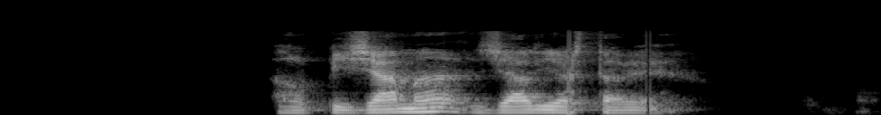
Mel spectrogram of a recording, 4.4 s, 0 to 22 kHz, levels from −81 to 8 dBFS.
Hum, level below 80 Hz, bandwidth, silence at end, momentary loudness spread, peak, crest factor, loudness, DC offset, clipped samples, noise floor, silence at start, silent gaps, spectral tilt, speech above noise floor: none; -48 dBFS; 7.4 kHz; 1 s; 16 LU; -2 dBFS; 22 dB; -20 LUFS; under 0.1%; under 0.1%; -89 dBFS; 1.4 s; none; -7 dB/octave; 69 dB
